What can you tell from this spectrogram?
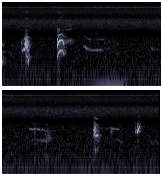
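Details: Cavalier King Charles Spaniel puppies, before breakfast, give short, high whining yips at irregular intervals.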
